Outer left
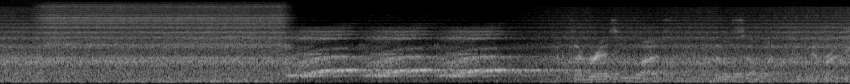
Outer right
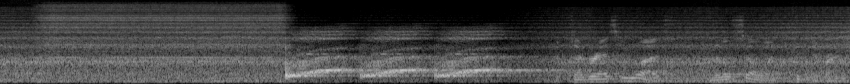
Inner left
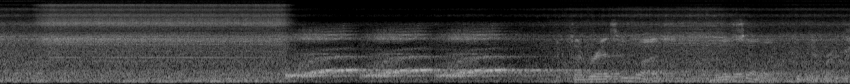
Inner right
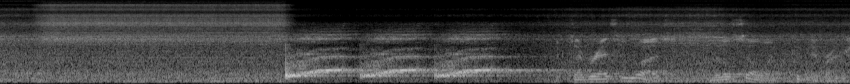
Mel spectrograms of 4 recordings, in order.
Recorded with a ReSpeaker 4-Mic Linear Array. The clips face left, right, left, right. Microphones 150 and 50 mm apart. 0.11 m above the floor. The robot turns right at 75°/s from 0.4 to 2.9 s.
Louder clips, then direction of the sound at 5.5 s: Outer right 7 dB, inner right 5 dB; 20° right (ahead or behind).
